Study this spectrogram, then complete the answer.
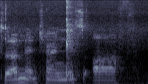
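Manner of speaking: ordinary talk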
